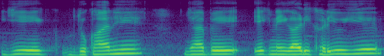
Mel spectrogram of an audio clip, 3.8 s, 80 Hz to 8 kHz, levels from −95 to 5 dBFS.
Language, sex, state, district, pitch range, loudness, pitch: Hindi, male, Madhya Pradesh, Bhopal, 175-195 Hz, -16 LUFS, 185 Hz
